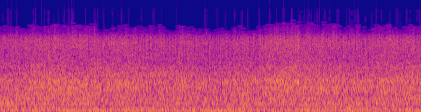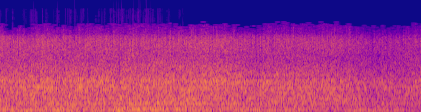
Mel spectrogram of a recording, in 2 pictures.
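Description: Space Shuttle main engine firing on a static test stand: a loud, steady rocket noise that begins to fade over the last couple of seconds.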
